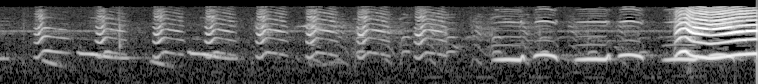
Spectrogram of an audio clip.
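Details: Morning song contest with wild birds, White-cheeked laughingthrush: a steady series of short rising notes about three per second, then slurred whistles and a loud, rich final phrase.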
